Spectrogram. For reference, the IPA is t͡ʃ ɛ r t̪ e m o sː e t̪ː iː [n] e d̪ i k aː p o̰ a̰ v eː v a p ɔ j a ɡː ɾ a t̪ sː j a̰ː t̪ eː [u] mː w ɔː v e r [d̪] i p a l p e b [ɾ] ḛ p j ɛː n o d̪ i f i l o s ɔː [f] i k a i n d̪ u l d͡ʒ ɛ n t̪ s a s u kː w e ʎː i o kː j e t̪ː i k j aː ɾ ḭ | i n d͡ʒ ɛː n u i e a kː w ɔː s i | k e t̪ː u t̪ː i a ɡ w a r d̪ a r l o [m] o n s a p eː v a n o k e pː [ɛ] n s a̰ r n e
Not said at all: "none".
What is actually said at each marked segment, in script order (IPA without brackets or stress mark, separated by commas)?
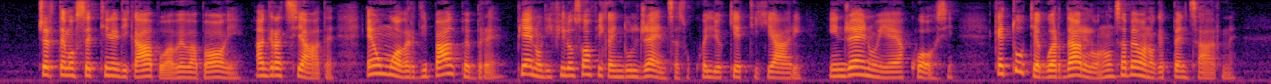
n, u, d̪, ɾ, f, n, e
